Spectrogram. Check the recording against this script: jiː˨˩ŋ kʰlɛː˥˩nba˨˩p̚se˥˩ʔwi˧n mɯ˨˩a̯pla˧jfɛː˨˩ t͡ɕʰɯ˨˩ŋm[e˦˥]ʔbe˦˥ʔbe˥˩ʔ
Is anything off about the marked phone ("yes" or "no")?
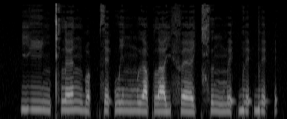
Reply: no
